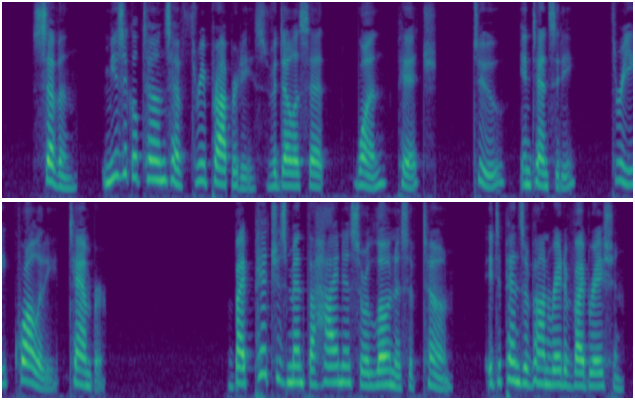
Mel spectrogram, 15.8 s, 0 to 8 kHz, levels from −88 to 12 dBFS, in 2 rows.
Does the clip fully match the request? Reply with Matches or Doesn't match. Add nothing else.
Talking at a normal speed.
Doesn't match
